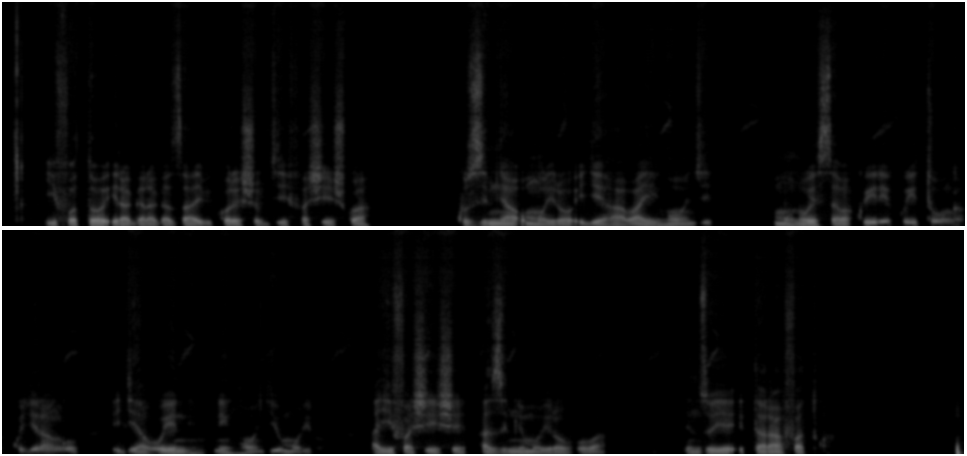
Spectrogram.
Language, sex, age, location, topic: Kinyarwanda, male, 25-35, Kigali, government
